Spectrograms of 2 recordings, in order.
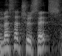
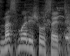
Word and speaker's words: Massachusetts: Alors, je te lis, hein, c'est une étude de l'université de Boston, dans le Massachusetts. Alors, je te préviens, Philippe prononce « masse-moi les chaussettes ».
